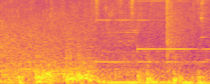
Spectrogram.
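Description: Rain and rolling thunder sound effects in an animated logo sting: steady rain with a deep rumble, and a few steady high tones coming in about halfway.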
